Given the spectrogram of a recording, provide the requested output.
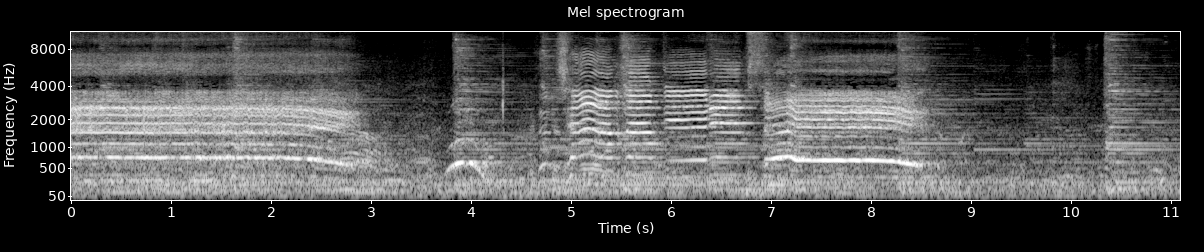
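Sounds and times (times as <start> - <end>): man singing a long high note: 0.0 - 3.2, 4.8 - 8.8.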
